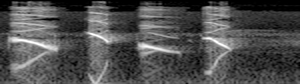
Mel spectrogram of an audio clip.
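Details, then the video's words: Green-winged saltator in the wild singing the boiadeiro song: four loud, clear whistles in quick succession, each a slurred downward glide, with a sharp upward sweep beneath the second and fourth. "TRINCA FERRO BOIADEIRO CANTANDO NA NATUREZA"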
